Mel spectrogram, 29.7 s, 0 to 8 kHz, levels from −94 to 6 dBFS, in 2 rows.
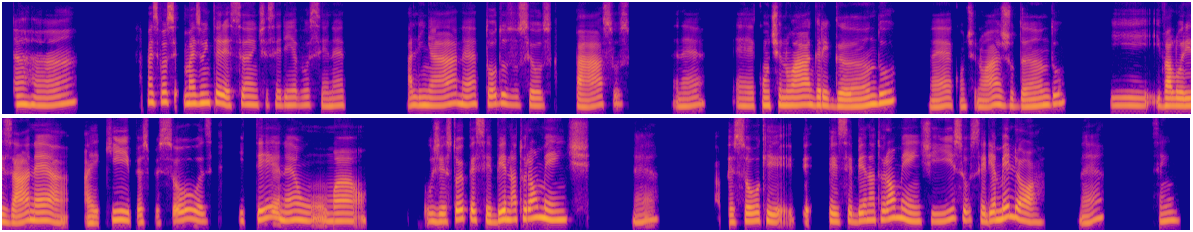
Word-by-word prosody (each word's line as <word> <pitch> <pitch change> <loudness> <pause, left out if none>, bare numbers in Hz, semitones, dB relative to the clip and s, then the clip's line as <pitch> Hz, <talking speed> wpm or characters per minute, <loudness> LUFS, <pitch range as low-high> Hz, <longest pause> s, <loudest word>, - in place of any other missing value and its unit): Aham. 175 +3 -1 0.9
Mas 220 -2 0
você 225 0 0
mas 195 +1 +2
o - - +5
interessante 175 -4 +1
seria 165 0 -4
você, 160 -2 -7
né, 155 +2 -4 0.8
alinhar, 165 +3 0
né, 180 0 0
todos 180 +1 -1
os 165 -1 -7
seus 155 -1 -3 0.3
passos, 165 +7 -2 0.5
né, 150 +6 -5 0.4
eh, 150 -1 -4
continuar 160 +2 +2
agregando, 160 - +2 0.4
né, 135 +4 -2
continuar 135 +2 -3
ajudando 155 +4 -1 0.6
e 155 -1 -4
e - - -2
valorizar, 150 0 +4
né, 175 -1 +4
a 140 -5 0 0.2
a 125 - 0
equipe, 180 +5 0
as 140 -1 -4
pessoas 170 +6 0 0.4
e 170 - -5
ter, 200 +4 +3
né, 180 +1 +2
um 175 -3 -1
uma 165 0 +2 0.8
o 160 - -4
gestor 160 +6 +3
perceber 185 -3 +4
naturalmente, 195 -1 +3 0.5
né. 165 +5 -5 0.7
A - - -18
pessoa 160 +4 +1
que 155 -4 -1
pe 395 - -3 0.2
perceber 160 +1 0
naturalmente, 185 -3 +1
e, 160 +4 -2
isso, 195 -4 -2
seria 170 0 +1
melhor, 185 - +3 0.5
né, 175 - -4 0.6
sem 175 +2 -5
165 Hz, 105 wpm, -23 LUFS, 155-185 Hz, 0.9 s, o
